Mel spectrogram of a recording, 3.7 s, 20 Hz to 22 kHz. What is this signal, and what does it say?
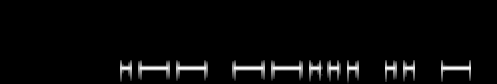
Morse code, heard as a keyed tone, about 17 wpm, 700 Hz. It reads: W7IT
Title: USA Call Signs - 4 Characters - Repeated 3x - 17wpm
